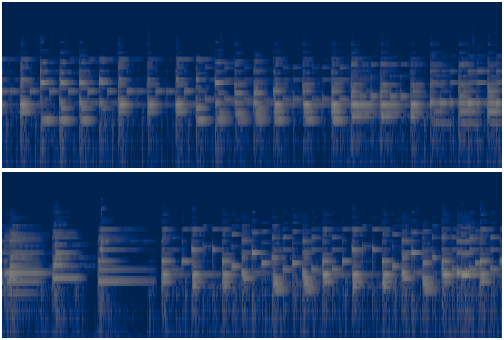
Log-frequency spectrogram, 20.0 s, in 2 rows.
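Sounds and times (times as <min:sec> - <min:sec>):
solo piano music: 0:00.0 - 0:20.0.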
